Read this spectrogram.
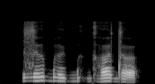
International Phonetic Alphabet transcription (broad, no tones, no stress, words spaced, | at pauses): zɘɓɘy̯ ɓɨɡʱɐdɐ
